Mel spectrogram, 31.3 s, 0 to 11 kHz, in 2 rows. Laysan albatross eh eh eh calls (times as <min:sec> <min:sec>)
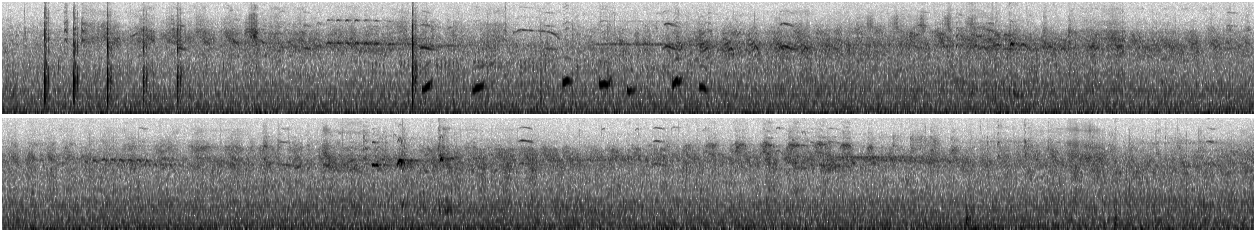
0:05.0 0:09.1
